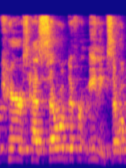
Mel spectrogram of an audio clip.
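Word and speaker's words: charis (χάρις): First off, the word grace in the Greek is a word that we pronounce as, as charis. Charis. That is what grace is in Greek.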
